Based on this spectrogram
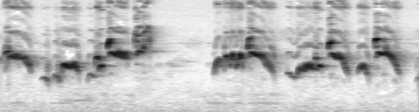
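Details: Murai batu, the white-rumped shama, in a training master recording for cage birds: two loud bursts of fast, scratchy and whistled notes, harsh and squawky, separated by a half-second pause.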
